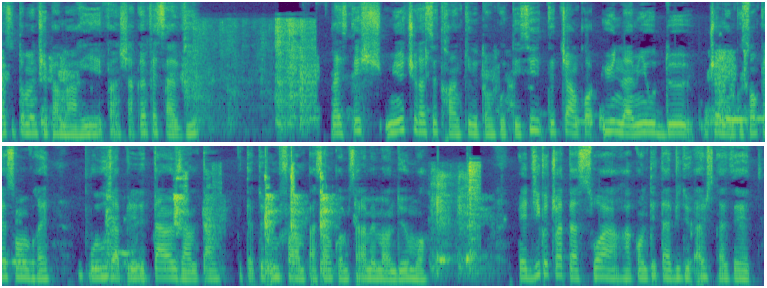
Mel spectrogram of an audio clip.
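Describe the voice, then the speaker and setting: A woman telling a personal story in casual chat, rambling and restarting her sentences often. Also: low-pitched. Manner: rambling, many restarts and repeats. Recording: noisy online audio.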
